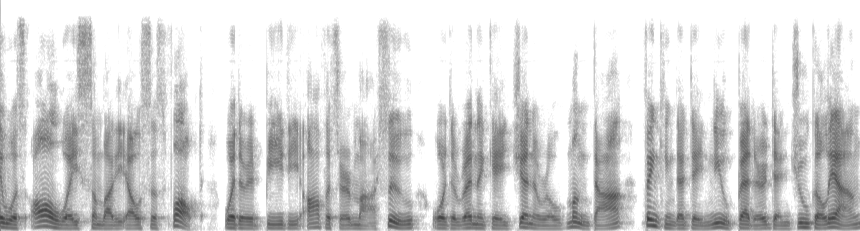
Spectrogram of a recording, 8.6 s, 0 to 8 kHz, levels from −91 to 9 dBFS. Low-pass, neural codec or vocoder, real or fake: 7.2 kHz; codec, 16 kHz, 16 kbps, FunCodec, trained on LibriTTS, 50 frames a second; fake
